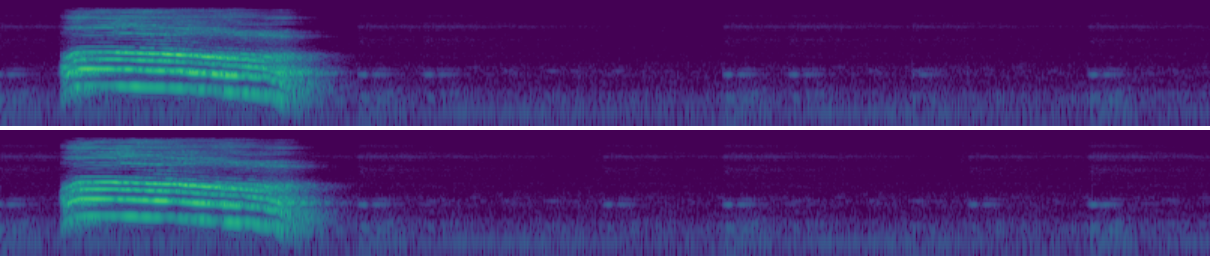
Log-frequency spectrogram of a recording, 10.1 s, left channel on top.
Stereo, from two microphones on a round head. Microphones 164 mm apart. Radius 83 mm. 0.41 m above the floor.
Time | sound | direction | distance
0.5 | a shout | 10° right (ahead or behind) | 1.8 m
